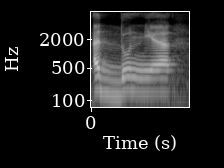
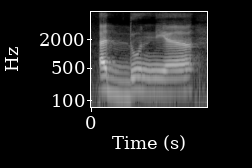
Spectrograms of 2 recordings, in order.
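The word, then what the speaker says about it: الدنيا: We don't say ad-dunya, dunya. We're not going to merge the nun into it there. Why? Because this is in 1 word. So we're going to pronounce it as ad-dunya, ad-dunya.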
